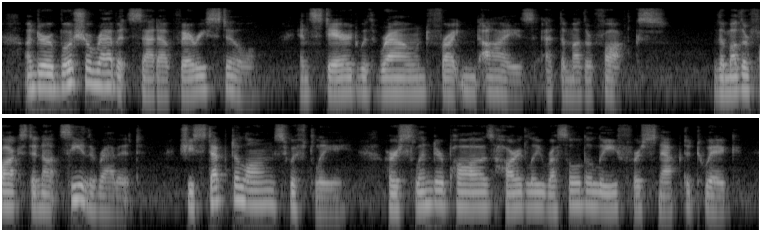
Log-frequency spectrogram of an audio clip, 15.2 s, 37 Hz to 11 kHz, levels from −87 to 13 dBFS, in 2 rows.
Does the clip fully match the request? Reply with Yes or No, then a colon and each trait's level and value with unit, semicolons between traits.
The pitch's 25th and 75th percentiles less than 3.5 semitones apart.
Yes: average, 2.7 semitones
